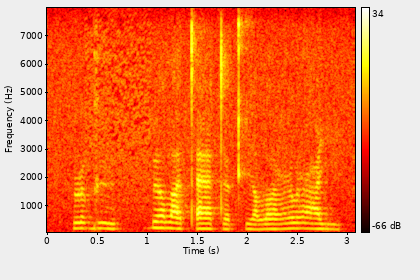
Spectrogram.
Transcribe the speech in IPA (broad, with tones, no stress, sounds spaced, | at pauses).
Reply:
ɭ ɵ˦ ɡ ʉ˦˨ | ɓ ø˦ lˠ ɛ˧ tʼ æ˧ t œ˨ kʰ i˨ lˠ ɵ˧ ʕ u˦ ʕ i˦˨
